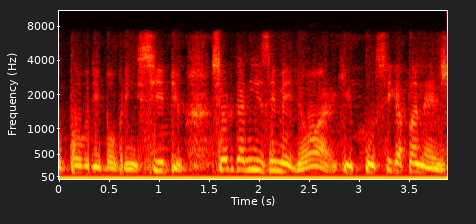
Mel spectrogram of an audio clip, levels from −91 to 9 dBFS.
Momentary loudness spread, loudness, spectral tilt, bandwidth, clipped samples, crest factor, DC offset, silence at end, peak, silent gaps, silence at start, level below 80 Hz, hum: 3 LU; -26 LUFS; -6.5 dB/octave; 7.6 kHz; under 0.1%; 12 dB; 4%; 0 s; -12 dBFS; none; 0 s; -58 dBFS; none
